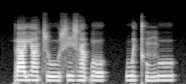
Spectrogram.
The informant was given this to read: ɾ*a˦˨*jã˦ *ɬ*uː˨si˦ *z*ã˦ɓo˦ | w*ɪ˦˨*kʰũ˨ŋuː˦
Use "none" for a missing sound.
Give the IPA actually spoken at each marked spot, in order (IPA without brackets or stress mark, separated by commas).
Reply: a˦, t͡s, z, ɪ˦˨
